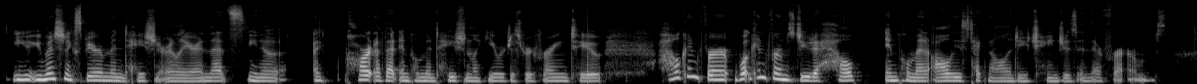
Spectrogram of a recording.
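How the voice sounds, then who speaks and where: In a plain, everyday voice, a woman talks at a fairly quick pace in a fairly low pitch with ordinary pitch variation. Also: very clean recording, silent background. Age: 30s. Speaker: podcast host, financial planner. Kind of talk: interview.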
